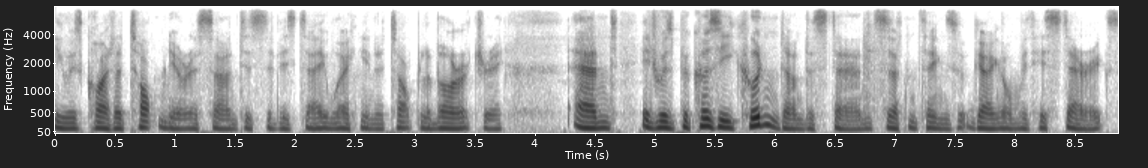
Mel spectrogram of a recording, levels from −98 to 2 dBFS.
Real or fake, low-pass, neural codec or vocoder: real; 7.2 kHz; none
